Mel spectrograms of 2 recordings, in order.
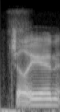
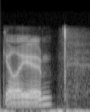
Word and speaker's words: Gillian: up our name, and my name is spelled with a G, Jillian, and people always pronounce it Gillian.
